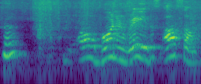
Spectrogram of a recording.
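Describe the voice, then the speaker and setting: A Nigerian woman, an author, hosts a casual livestream from her home kitchen, chatting and rambling to viewers as she cooks. Her voice sits a little high and moves at a normal speed. The recording sounds roomy and distant, with running tap water and a slight hiss or hum.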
